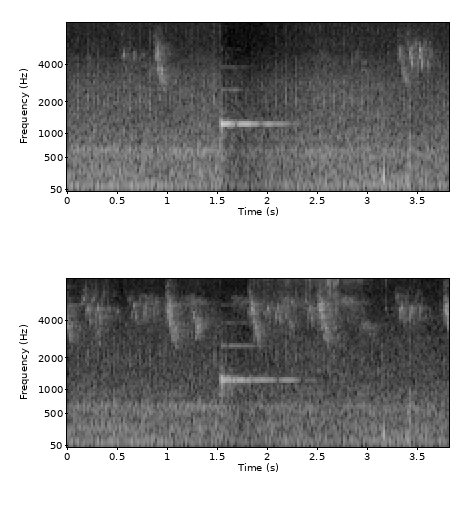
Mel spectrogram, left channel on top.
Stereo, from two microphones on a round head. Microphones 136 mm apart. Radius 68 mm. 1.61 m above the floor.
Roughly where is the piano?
Centre.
